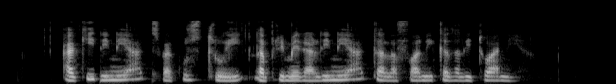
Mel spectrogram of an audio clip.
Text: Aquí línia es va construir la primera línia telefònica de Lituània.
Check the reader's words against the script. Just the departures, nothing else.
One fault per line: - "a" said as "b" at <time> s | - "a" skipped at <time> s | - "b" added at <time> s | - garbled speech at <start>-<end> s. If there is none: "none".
none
